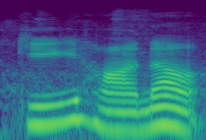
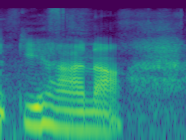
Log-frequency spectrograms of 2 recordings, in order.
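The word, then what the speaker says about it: Quijana: यहाँ पे आप लोग देखो नीचे प्रोनाउंसिएशन दिया है Kihana, ओके। ये जो स्पेन का प्रोनाउंसिएशन, यहाँ का प्रोनाउंसिएशन थोड़ा तो अलग है, तो यहाँ पे ऐसे होगा ये mister Kihana, एंड no doubt this was correct.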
